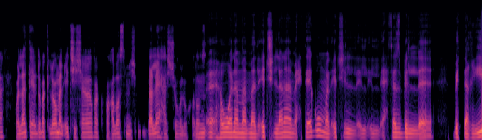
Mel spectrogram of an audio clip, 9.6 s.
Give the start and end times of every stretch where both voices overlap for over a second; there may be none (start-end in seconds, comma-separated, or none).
none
